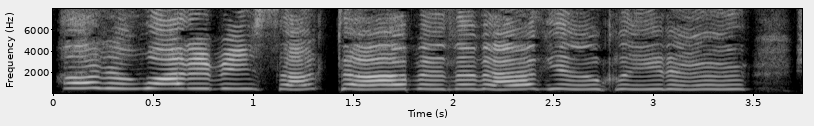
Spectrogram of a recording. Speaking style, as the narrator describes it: she sobbed

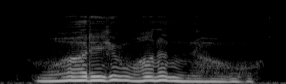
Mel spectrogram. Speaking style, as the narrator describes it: it asked in a grudging kind of voice

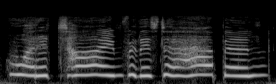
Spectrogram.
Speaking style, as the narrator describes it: wailed

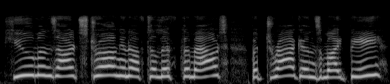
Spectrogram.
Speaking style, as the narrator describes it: yelled Millie

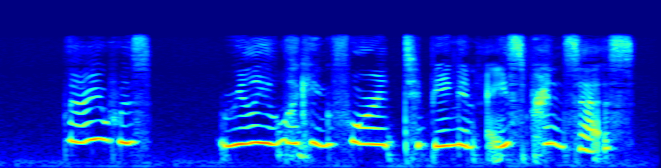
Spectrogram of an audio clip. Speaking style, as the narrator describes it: Chloe whimpered

